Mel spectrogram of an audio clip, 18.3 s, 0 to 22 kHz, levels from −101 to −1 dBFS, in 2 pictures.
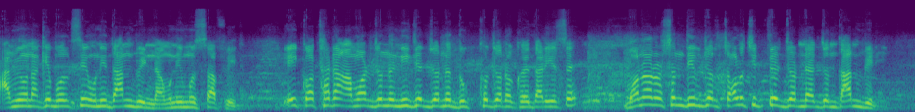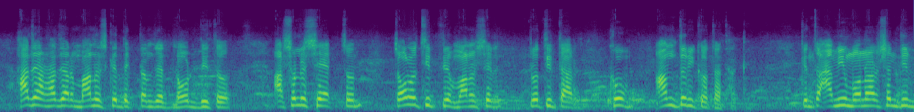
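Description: No technical faults can be heard anywhere in the audio.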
